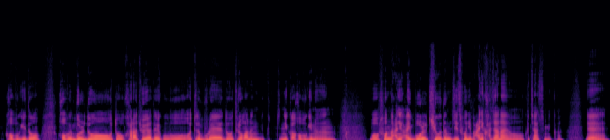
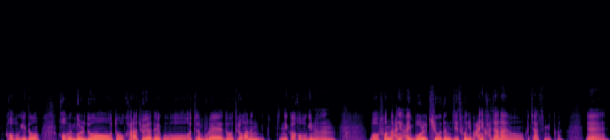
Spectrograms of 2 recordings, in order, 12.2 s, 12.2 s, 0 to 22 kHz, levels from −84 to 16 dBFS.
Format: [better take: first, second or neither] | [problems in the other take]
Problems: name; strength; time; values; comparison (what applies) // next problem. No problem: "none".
first | muffled; slightly; fading above 3 kHz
